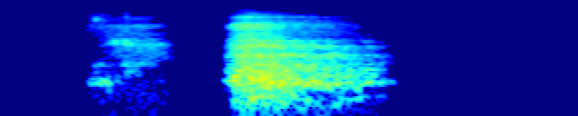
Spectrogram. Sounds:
Sigh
